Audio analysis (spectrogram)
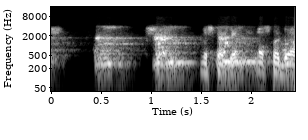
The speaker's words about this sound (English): that's my dog. That's all right. It's Gordy. Oh, the mailman came.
